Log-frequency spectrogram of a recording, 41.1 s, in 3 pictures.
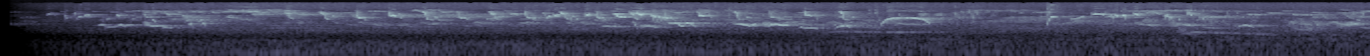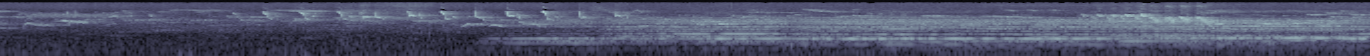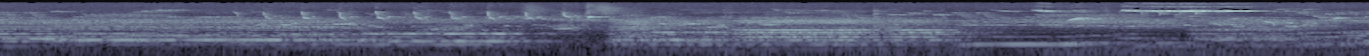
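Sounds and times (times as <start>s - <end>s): songbirds chirping and trilling: 0.1s - 41.0s
music with held notes: 18.6s - 41.0s.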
